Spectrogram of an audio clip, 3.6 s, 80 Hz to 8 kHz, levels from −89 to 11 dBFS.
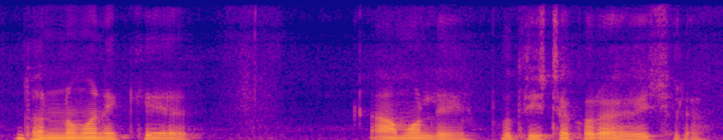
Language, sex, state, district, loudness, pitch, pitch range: Bengali, male, Tripura, West Tripura, -19 LUFS, 120 Hz, 115-120 Hz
